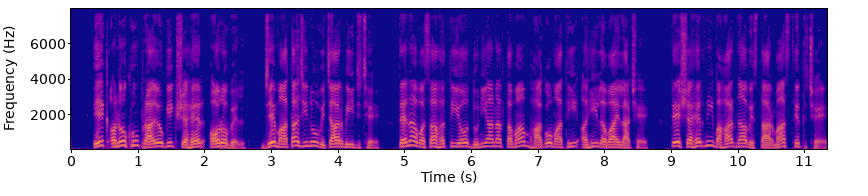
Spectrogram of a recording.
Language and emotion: Gujarati, neutral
